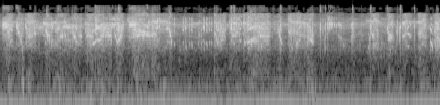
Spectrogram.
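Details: Swiftlet calls for outdoor playback that draws birds toward nest houses: a dense, continuous mass of high, twittering chirps and squeaky trills from many birds overlapping throughout, with no pauses.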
